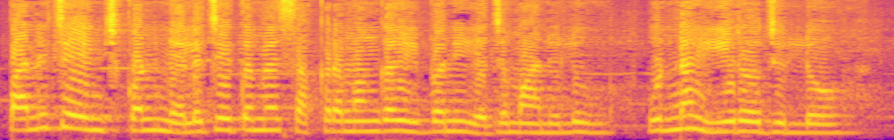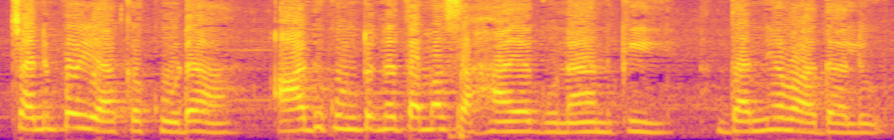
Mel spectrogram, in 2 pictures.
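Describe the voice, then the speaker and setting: Woman acting a humble village mother, medium pitch. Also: normal speed, darkish tone, faint music behind, close to an everyday voice. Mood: grateful, pleading. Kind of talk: acted Telugu moral story.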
